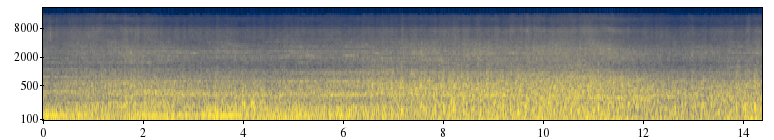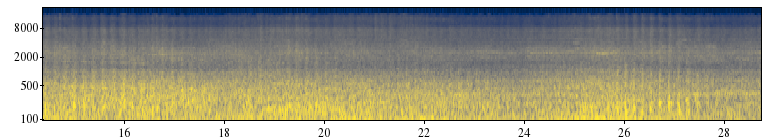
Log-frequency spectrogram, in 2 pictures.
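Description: Train cars rolling past close by, their steel wheels clacking steadily on the rails over a continuous low rumble.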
